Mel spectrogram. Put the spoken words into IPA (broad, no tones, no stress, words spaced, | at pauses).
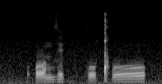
ʔɔ nzekːoǃʼoː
